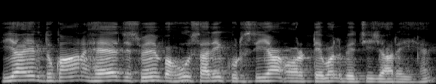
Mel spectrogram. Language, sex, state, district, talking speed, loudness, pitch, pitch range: Hindi, male, Jharkhand, Deoghar, 190 wpm, -17 LUFS, 160 Hz, 140-175 Hz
